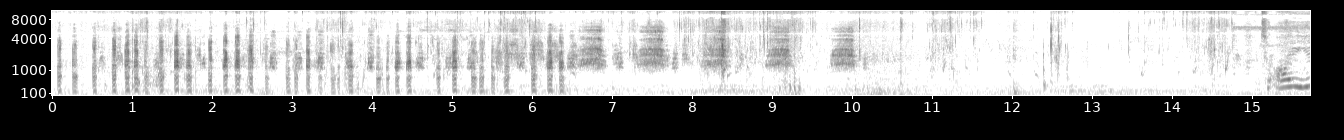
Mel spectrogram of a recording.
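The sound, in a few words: duck quacking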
